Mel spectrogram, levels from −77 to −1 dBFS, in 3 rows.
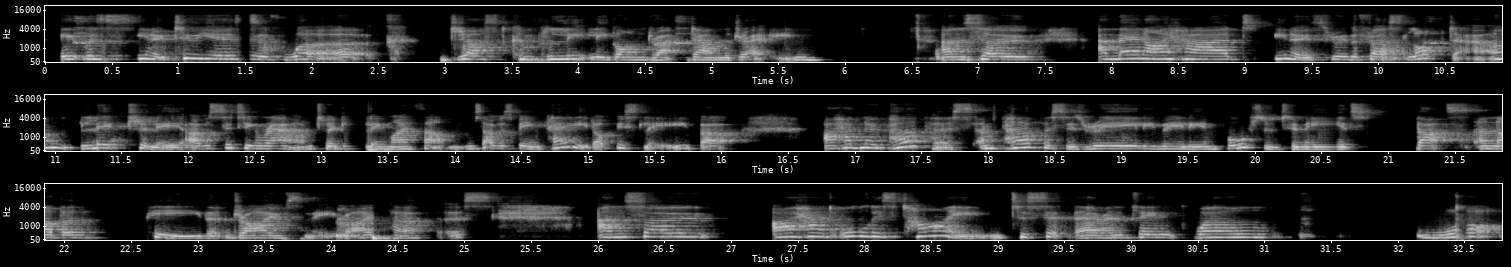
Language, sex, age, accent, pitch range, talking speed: English, female, 40-59, British, 185-255 Hz, 135 wpm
